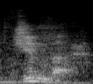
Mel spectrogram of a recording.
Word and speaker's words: Gymba: problem of static standing is called the jimba that's how I pronounce it and what it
